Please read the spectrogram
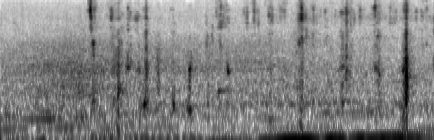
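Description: Close-miked eating: chewing with scattered mouth clicks and smacks, one sharper smack near the end, over a steady low rumble.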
